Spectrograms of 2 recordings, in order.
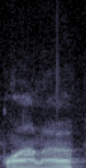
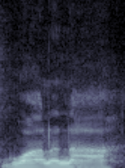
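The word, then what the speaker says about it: guaraná: heard it pronounced but I always see it on a can and it was like guano I always think back guano right but no it's guanana and it's very high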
